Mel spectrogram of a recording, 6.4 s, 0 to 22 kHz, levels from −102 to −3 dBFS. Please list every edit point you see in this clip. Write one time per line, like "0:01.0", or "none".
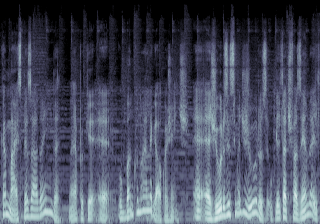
0:01.3
0:02.3
0:03.8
